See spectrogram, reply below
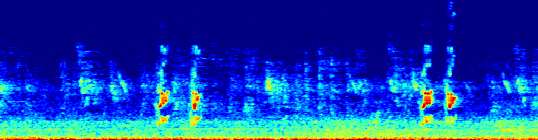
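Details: Yellow-vented bulbul family nesting outside a window: two quick doubled chirps, then faint softer notes between them, all over a humming low background.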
